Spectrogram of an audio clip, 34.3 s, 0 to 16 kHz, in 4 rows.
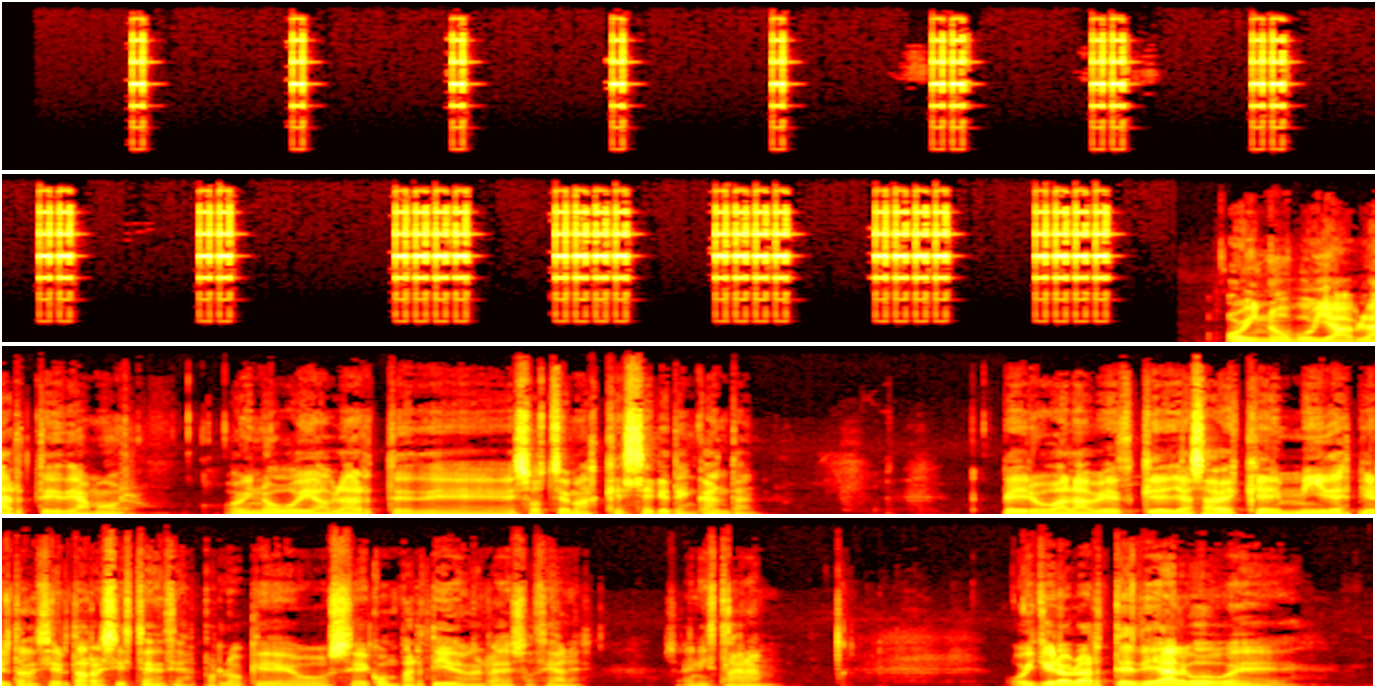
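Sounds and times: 
digital alarm clock beeping: 0:00.8 - 0:01.0, 0:01.8 - 0:02.0, 0:02.8 - 0:03.0, 0:03.8 - 0:04.0, 0:05.8 - 0:06.2, 0:06.8 - 0:07.2, 0:07.8 - 0:08.2, 0:08.8 - 0:09.2, 0:09.8 - 0:10.2, 0:11.1 - 0:15.6
speech: 0:16.3 - 0:22.0, 0:23.4 - 0:30.7, 0:32.1 - 0:33.9.

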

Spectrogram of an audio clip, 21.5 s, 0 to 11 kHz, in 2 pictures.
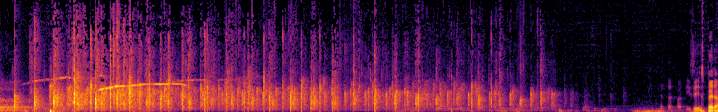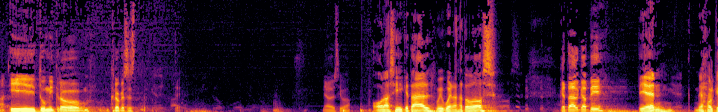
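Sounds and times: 
crowd applauding warmly: 0:00.0 - 0:09.5
laughter: 0:09.6 - 0:10.5
speech: 0:10.4 - 0:12.9, 0:15.8 - 0:18.3, 0:19.2 - 0:21.5.

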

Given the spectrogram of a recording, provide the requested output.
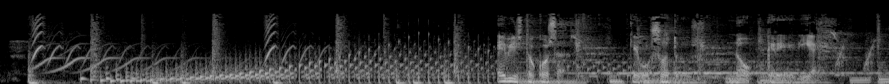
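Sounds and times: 
short self-made electronic podcast intro jingle: 0:00.4 - 0:07.3
speech: 0:05.0 - 0:08.8.

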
